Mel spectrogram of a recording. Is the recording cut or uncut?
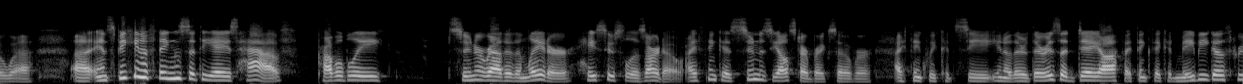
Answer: cut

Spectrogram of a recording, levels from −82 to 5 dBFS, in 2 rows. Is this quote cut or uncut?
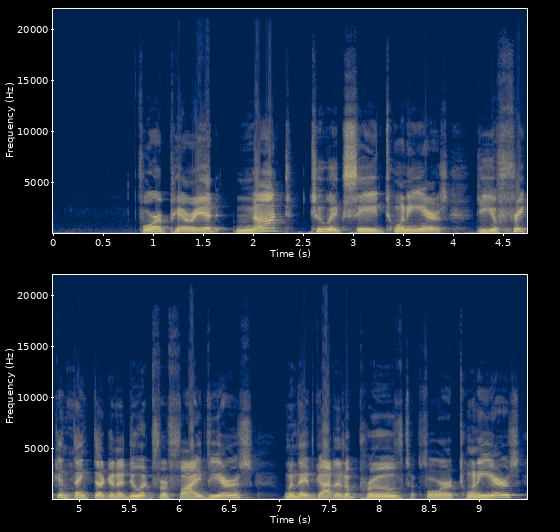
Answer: uncut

